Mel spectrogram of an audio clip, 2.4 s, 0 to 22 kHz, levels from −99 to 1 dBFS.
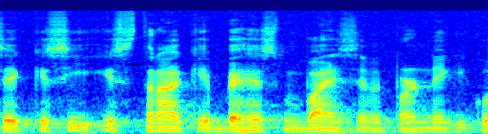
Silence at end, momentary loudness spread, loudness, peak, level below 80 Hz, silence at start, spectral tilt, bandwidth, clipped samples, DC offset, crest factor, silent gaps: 0 s; 6 LU; -31 LUFS; -12 dBFS; -54 dBFS; 0 s; -6 dB/octave; 16 kHz; under 0.1%; under 0.1%; 20 dB; none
